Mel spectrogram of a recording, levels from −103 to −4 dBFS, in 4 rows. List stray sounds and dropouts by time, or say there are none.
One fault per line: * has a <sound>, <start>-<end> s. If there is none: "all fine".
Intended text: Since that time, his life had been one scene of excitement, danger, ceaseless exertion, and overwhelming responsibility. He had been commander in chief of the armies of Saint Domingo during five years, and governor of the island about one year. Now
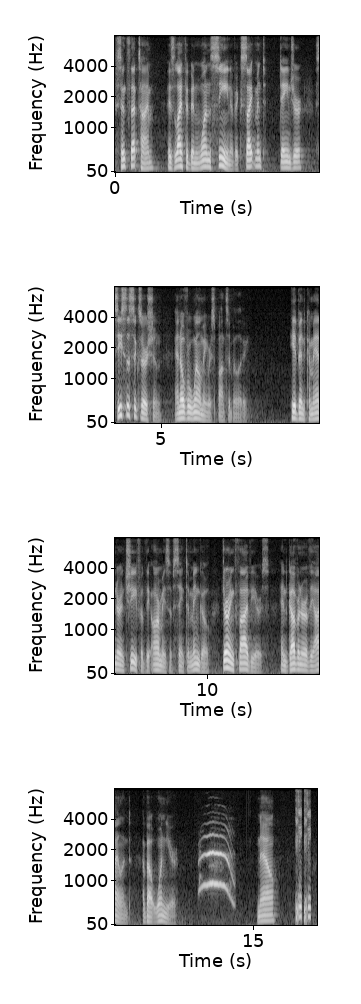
* has a laugh, 13.9-14.7 s
* has a laugh, 15.8-16.2 s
